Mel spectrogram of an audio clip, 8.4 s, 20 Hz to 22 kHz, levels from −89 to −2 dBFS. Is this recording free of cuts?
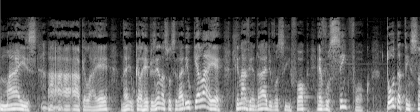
no; 1 cut; at 1.6 s

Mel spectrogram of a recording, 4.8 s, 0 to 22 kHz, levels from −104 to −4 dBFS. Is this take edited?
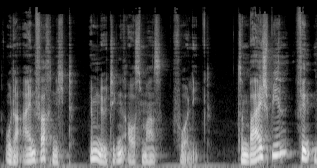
yes; 1 cut; at 3.5 s

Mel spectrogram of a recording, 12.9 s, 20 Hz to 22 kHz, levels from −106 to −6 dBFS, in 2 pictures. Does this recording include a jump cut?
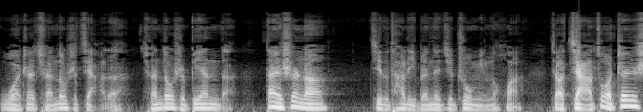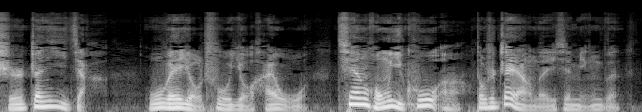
yes; 3 cuts; at 1.3 s, 9.8 s, 11.1 s

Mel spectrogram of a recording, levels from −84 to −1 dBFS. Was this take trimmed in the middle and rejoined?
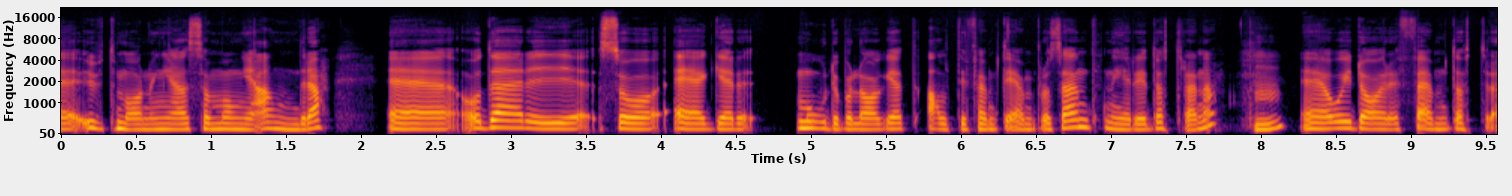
yes; 1 cut; at 2.1 s

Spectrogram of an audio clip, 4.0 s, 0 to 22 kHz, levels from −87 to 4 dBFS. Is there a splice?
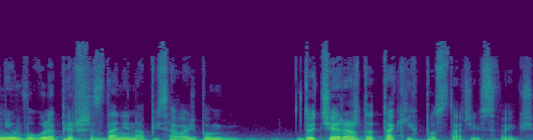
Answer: no; 0 cuts

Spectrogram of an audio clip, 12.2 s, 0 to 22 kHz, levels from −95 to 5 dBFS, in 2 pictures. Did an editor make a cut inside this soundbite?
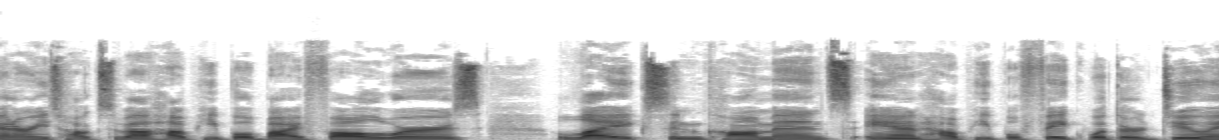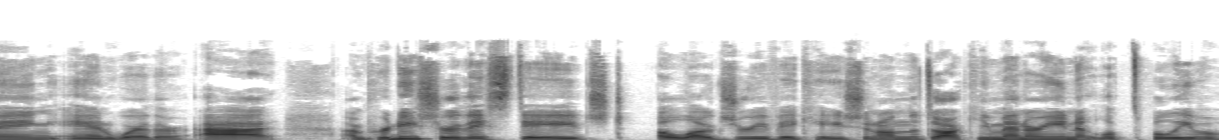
no; 0 cuts

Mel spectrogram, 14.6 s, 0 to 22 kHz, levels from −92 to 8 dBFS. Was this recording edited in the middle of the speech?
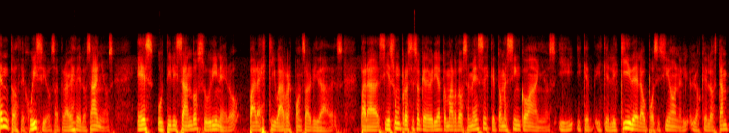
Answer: no; 0 cuts

